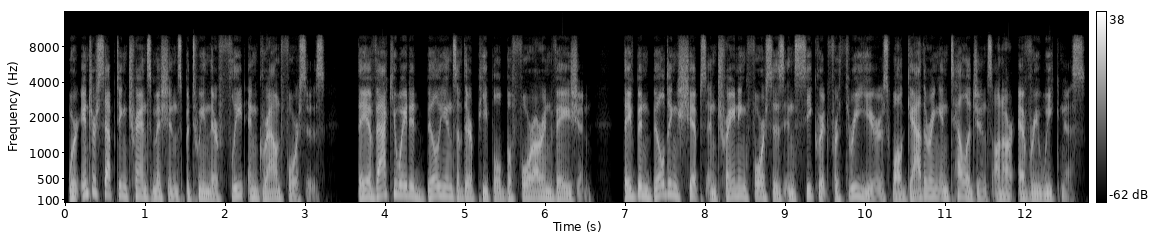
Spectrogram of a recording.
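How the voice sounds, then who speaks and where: A man's voice: mid-range voice, lively intonation, moderate pace, a bit bright, no room sound, clean studio sound. A man playing a stressed, scaly female alien fleet coordinator who gives anxious military reports in a story. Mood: grave.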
